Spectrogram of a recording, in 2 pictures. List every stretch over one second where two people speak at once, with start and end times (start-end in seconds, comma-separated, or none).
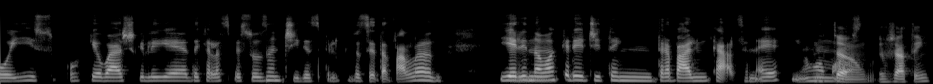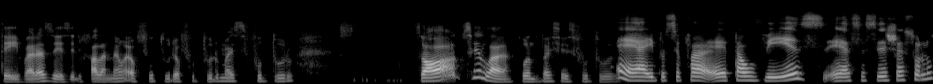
none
